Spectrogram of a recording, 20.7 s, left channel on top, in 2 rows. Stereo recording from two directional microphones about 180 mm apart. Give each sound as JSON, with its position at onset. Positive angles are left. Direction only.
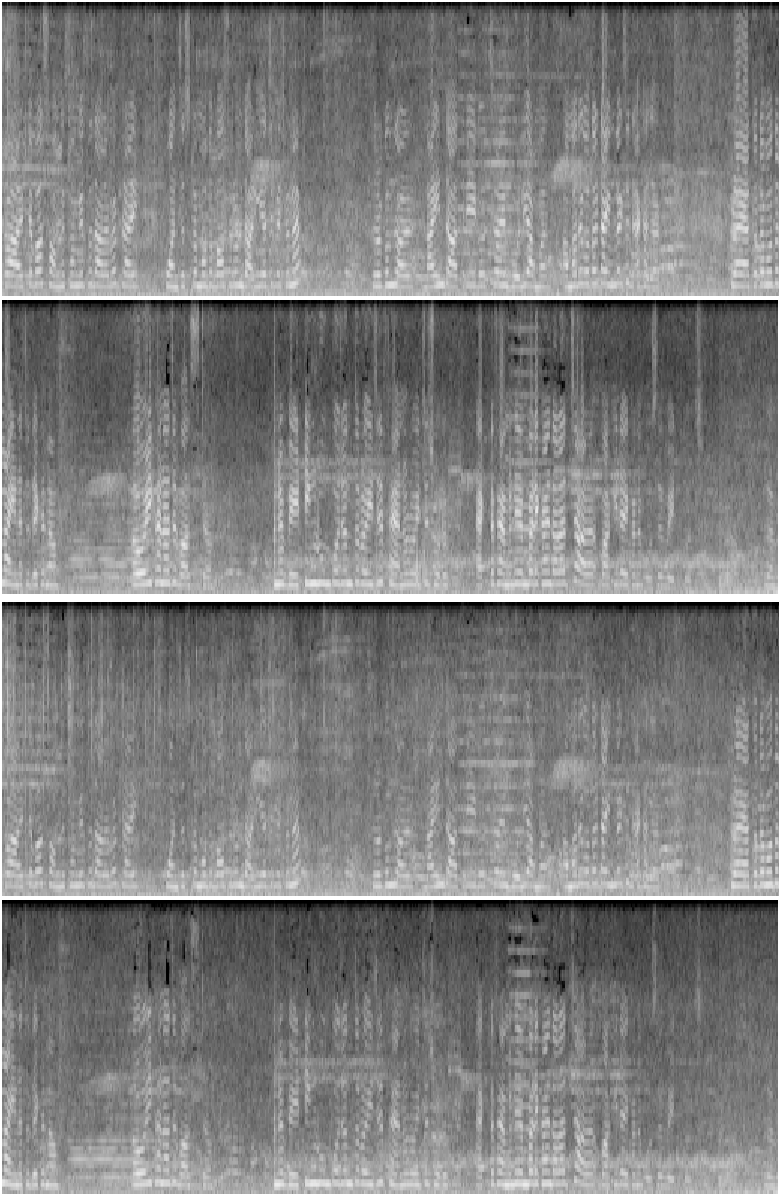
{"t": 0.0, "sound": "a woman's voice", "side_deg": 0}
{"t": 2.9, "sound": "a woman's voice", "side_deg": 0}
{"t": 9.8, "sound": "speech", "side_deg": -50}
{"t": 12.1, "sound": "speech", "side_deg": -15}
{"t": 13.9, "sound": "speech", "side_deg": -5}
{"t": 17.1, "sound": "speech", "side_deg": -35}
